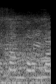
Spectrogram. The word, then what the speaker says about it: zambomba: Si tú puso a alguien decir zambomba, no está ni una zambomba de jerezana ni de Jerez de Puracé. Es zambomba, que suene un poco contradictorio, pero se pronuncia así.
